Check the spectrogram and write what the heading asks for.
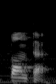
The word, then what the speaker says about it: ponta: It's the same, it's a nasal sound with a little n at the end. Take for example the word ponta.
